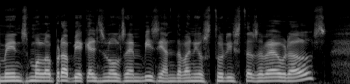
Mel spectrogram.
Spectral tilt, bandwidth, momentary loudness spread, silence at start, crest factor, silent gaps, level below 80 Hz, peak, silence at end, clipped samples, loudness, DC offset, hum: -6 dB/octave; 16 kHz; 5 LU; 0 s; 14 dB; none; -58 dBFS; -10 dBFS; 0 s; under 0.1%; -25 LUFS; under 0.1%; none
